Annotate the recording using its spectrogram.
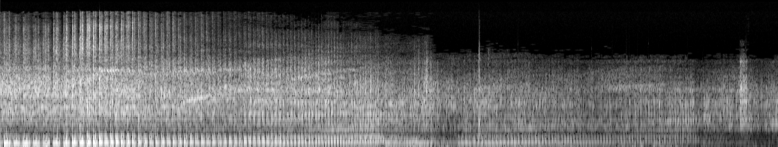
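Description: Gear changes make the motorcycle engine's pitch rise and drop.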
